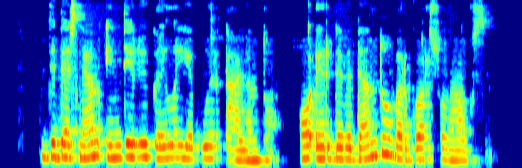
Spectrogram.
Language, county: Lithuanian, Marijampolė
